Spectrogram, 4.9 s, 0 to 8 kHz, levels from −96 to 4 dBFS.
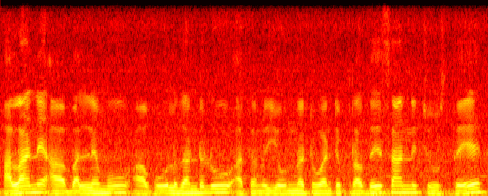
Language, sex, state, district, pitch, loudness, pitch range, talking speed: Telugu, male, Andhra Pradesh, Manyam, 125 Hz, -16 LUFS, 115-150 Hz, 110 wpm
